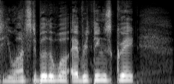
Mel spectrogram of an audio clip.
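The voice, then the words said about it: Impression of Donald Trump. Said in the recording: “Trump talks like this.”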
